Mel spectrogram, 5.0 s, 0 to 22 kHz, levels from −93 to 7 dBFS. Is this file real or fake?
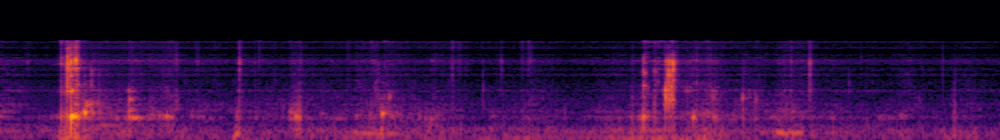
fake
